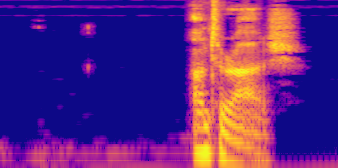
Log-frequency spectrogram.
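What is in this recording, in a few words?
"entourage", Australian English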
